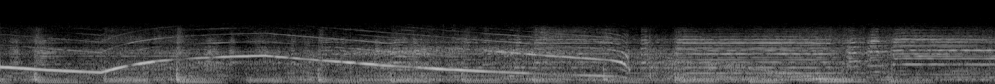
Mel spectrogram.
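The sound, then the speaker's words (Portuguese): A police car siren in a dubbed film wails, sweeping up and down in long loud arcs over a low, pulsing engine rumble, with no talk. “Papai, a polícia tá vindo atrás da gente.”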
